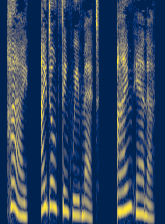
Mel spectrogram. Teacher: In natural speech, the, t, in, don't, is soft. It often sounds close to I don't think, rather than a hard, clear T.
